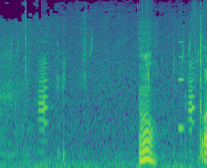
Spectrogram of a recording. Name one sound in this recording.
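A trowel scrapes into dry soil.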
